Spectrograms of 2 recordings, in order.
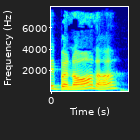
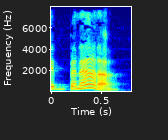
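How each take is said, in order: First: BANANA with a broad "ah" middle; British-style banana. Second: BANANA with a flat A as in "cat"; American banana. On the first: Retold or imitated. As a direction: say "banana" as ba-NAH-na. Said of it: "You guys say banana". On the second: Shown as a demonstration. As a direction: say "banana" as ba-NAN-uh. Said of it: "we say banana".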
